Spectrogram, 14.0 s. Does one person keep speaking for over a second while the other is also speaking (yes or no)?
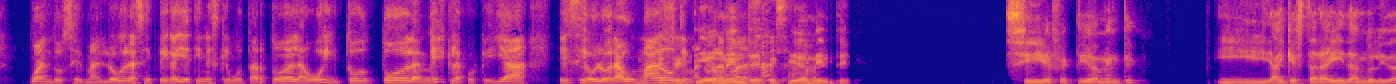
yes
